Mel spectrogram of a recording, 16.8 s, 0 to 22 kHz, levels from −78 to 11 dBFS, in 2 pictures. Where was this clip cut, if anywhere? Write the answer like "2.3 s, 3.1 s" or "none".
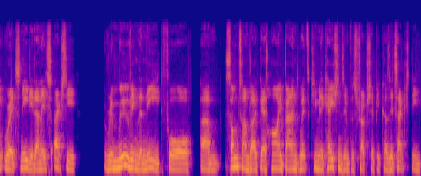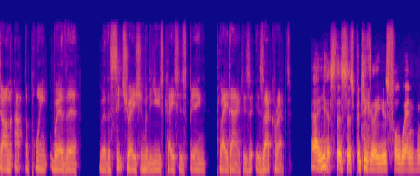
5.3 s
